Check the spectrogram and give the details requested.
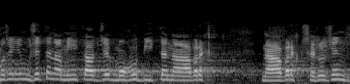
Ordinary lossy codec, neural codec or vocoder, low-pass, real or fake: MP3, 32 kbps; none; 7.2 kHz; real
